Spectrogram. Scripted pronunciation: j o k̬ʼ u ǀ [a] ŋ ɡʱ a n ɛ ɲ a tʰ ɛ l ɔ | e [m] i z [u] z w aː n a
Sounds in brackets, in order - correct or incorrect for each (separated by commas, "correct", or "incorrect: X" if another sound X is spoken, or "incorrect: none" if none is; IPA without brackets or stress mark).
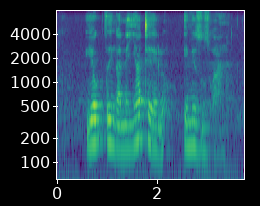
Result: incorrect: i, correct, correct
